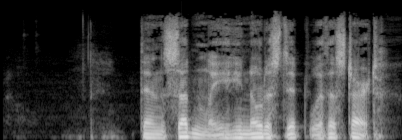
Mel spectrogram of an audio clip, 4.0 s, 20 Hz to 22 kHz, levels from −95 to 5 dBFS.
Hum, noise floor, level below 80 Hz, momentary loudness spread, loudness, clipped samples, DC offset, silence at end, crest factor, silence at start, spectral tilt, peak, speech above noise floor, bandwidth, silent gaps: none; -66 dBFS; -44 dBFS; 6 LU; -15 LUFS; under 0.1%; under 0.1%; 0.2 s; 16 dB; 1.4 s; -5 dB/octave; 0 dBFS; 51 dB; 14 kHz; none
